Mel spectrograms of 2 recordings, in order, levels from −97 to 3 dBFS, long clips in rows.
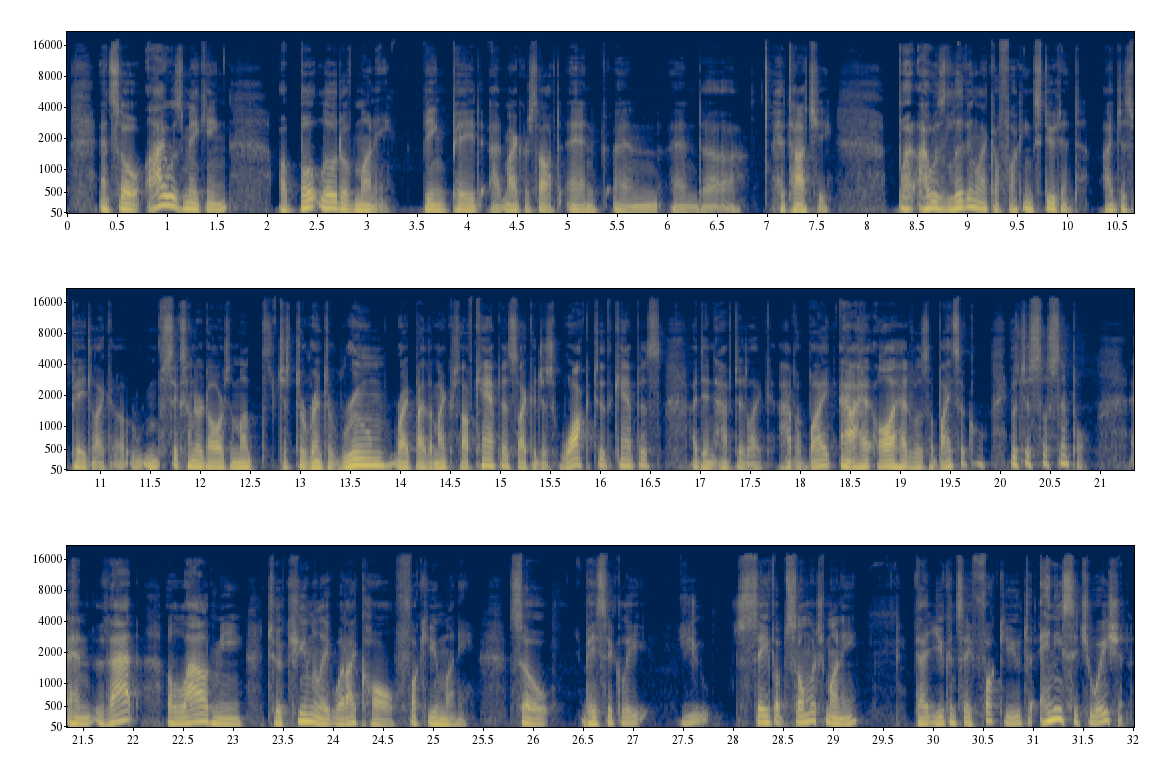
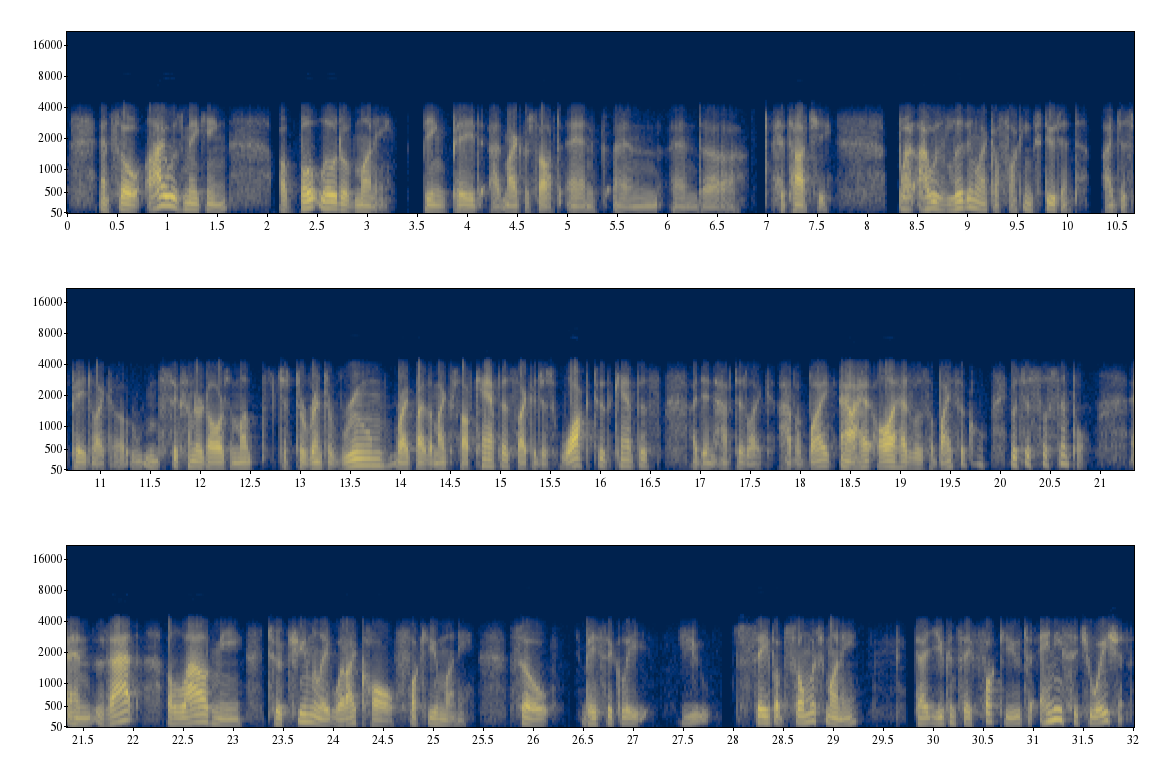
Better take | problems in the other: first | phone-call audio

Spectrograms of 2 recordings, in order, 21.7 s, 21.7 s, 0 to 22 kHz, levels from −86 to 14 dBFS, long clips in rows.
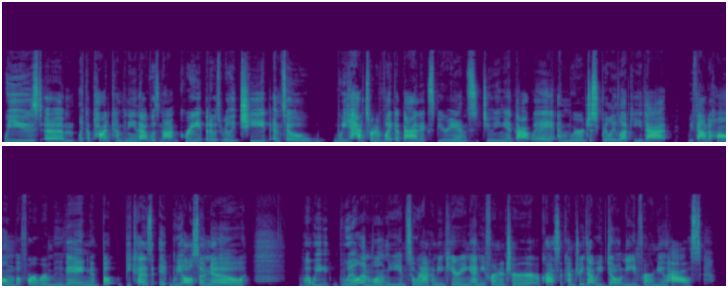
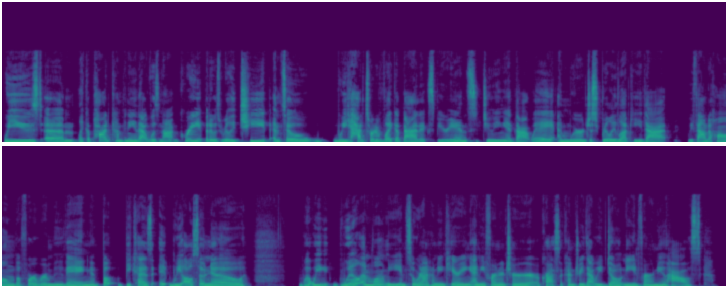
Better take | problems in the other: second | thin; very; fading below 800 Hz

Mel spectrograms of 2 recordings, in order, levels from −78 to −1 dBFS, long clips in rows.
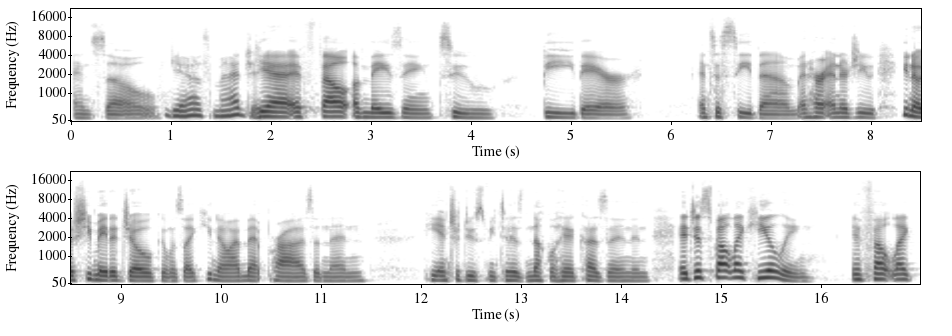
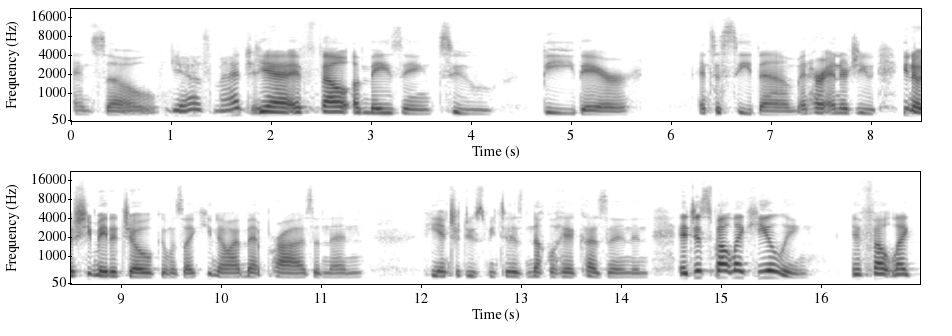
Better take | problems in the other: first | thin; very; fading below 300 Hz

